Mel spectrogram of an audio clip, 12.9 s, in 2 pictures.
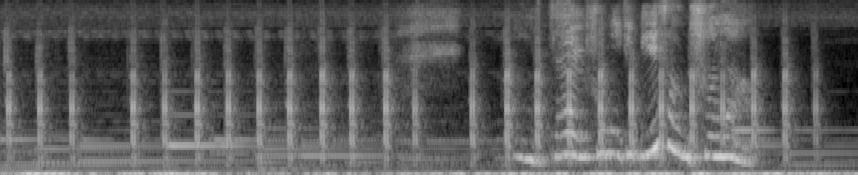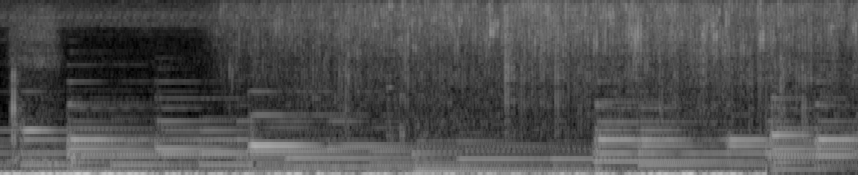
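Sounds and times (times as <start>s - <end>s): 
soft melodic music bed: 0.0s - 12.8s
speech: 4.3s - 5.8s
food sizzling and frying in a pan: 8.0s - 12.8s.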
